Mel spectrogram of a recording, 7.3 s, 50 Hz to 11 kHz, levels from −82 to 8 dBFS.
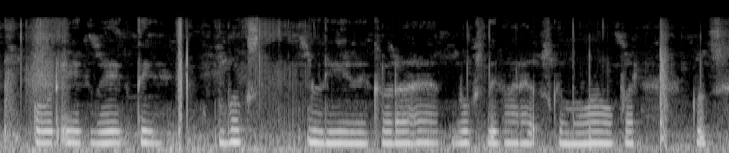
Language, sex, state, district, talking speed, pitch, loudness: Hindi, female, Rajasthan, Bikaner, 130 wpm, 205 Hz, -16 LUFS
